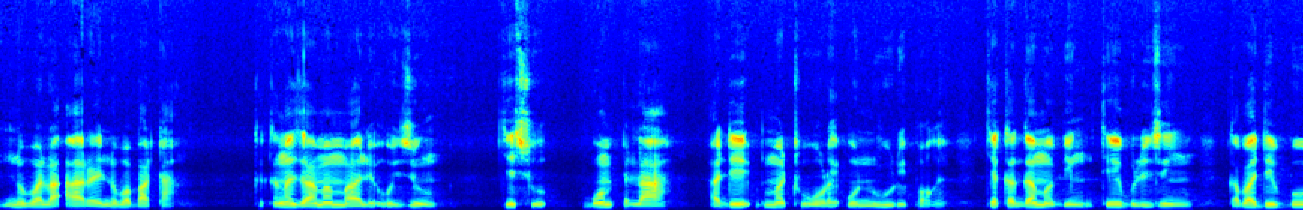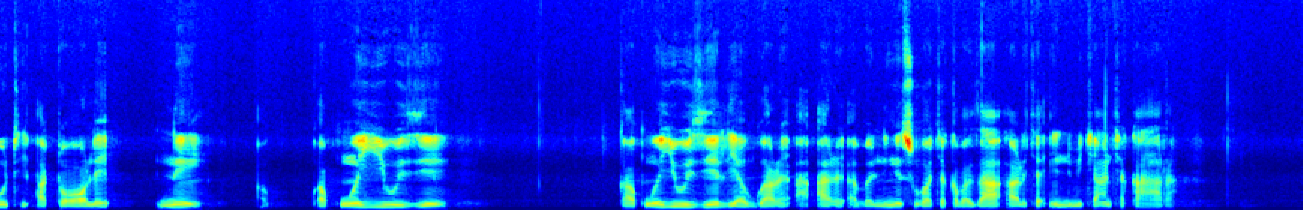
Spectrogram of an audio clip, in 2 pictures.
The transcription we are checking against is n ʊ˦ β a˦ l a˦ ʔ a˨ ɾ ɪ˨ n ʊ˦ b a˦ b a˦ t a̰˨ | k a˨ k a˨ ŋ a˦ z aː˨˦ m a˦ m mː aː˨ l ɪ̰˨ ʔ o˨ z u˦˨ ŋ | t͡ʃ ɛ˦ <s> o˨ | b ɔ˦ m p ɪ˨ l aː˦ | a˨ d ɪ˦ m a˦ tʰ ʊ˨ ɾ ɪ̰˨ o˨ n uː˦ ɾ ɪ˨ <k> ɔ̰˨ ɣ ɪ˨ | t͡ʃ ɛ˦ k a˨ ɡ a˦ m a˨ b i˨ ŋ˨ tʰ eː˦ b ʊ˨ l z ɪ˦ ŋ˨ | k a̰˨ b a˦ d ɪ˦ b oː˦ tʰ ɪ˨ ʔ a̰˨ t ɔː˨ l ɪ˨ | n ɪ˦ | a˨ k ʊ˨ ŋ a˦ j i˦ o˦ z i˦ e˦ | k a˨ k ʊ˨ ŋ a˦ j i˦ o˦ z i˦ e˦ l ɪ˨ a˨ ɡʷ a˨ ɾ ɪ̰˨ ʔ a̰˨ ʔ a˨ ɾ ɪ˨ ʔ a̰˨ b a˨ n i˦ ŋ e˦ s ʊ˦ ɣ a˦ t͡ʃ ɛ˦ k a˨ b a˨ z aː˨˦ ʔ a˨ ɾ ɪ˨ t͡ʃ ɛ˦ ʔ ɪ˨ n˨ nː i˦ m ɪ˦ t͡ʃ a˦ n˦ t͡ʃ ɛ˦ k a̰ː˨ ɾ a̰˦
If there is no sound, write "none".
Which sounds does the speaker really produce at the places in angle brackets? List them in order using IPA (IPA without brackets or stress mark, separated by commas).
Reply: s, p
